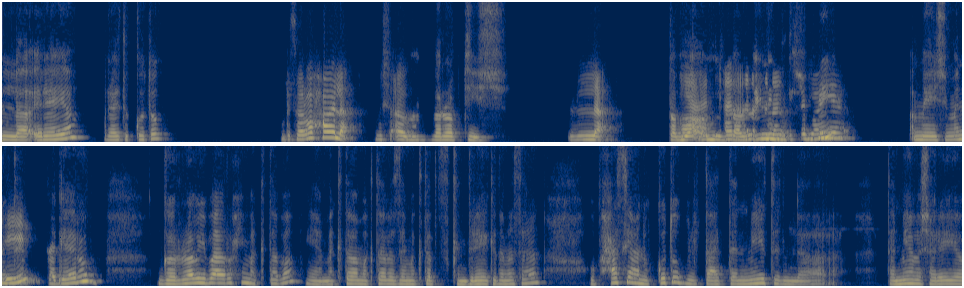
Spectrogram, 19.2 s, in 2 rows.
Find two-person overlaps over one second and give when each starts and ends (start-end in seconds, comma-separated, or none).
6.8-8.4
